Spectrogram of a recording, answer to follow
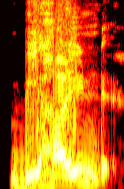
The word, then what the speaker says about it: behind: MILD, इसको मिल्ड नहीं माइल्ड पढ़ेंगे। BEHIND, बिहाइंड। MIKE, माइक।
